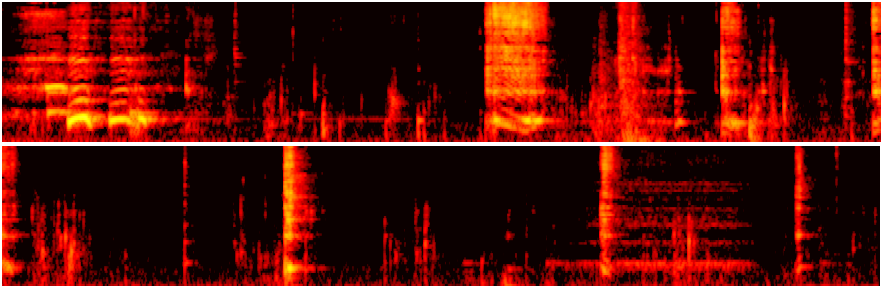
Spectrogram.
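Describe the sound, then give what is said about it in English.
Gulping and swallowing as people drink Bud Light beer, each trying to keep drinking longest: irregular wet clicks, breathy bursts and throaty noises in quick succession, with no talking. “Hold on, let's mutually take a sip. Okay. All right. First one to stop drinking loses.”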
